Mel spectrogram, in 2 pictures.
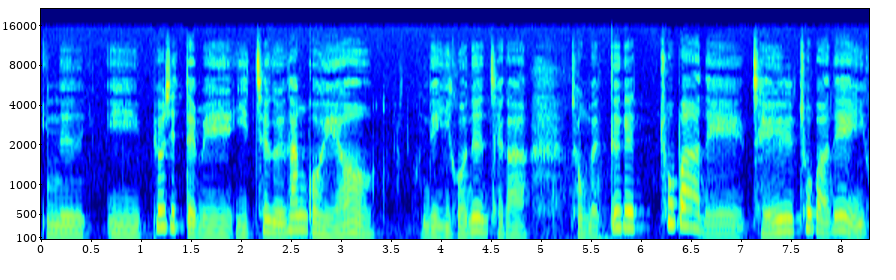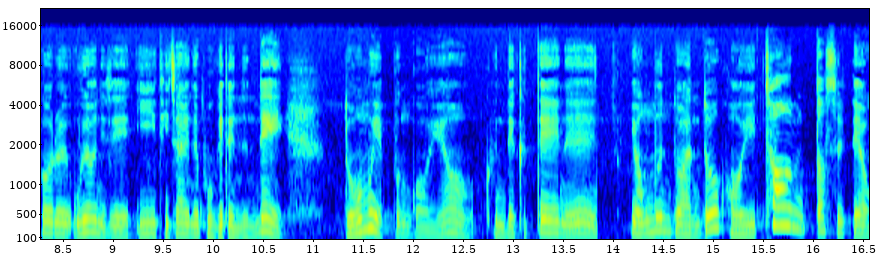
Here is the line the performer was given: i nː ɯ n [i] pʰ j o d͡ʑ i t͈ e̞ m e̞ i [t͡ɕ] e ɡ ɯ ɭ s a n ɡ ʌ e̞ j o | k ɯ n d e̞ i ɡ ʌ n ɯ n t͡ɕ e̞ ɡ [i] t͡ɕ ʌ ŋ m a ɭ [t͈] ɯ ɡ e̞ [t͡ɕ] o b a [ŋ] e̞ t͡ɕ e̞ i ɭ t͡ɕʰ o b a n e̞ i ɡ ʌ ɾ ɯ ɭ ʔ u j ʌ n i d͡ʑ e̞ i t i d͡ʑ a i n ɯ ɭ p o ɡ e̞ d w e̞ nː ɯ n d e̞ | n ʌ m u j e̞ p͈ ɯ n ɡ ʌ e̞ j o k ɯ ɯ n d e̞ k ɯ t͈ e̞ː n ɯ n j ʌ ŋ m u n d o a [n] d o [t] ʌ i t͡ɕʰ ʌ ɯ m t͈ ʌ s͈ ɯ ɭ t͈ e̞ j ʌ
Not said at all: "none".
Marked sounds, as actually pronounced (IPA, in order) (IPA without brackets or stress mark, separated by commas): i, t͡ɕʰ, a, t͈, t͡ɕʰ, n, n, k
